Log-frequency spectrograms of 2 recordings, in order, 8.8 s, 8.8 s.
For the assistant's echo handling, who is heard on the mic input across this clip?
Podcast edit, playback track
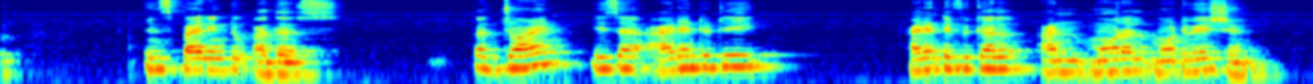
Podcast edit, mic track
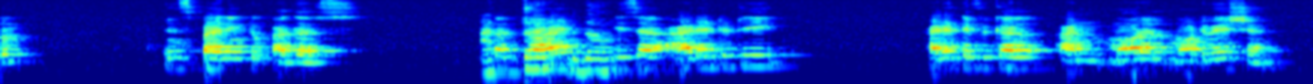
both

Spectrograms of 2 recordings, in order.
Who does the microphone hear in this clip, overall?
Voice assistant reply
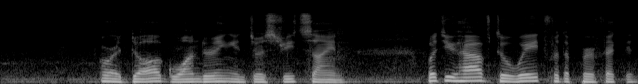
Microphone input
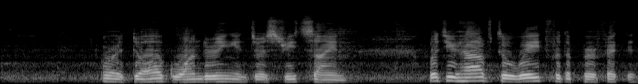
echo only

